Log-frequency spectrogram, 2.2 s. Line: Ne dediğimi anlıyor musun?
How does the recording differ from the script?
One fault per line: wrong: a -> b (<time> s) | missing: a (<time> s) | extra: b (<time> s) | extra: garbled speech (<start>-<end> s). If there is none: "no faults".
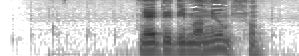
no faults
